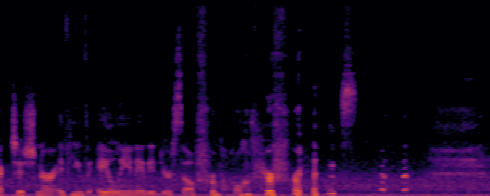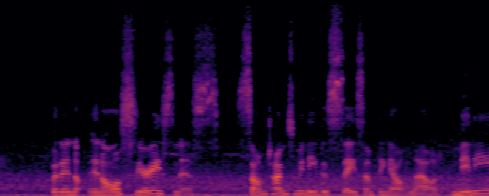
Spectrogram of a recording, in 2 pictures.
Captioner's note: laughing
